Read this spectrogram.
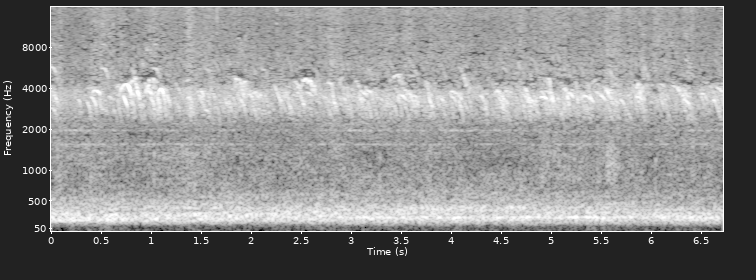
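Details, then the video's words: Seventeen thousand day-old chicks being fed fill the air with a dense, shimmering chorus of thin high peeps, carried over a constant low droning rumble. "BABY CHICKEN SOUNDS"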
